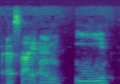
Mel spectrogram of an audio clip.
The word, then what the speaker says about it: sine: the sine function right it's spelled s-i-n-e the most the time when we use it we use s-i-n but we still call it sine so so is the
